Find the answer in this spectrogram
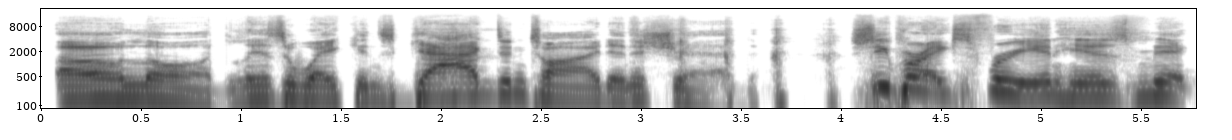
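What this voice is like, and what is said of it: Put-on accent while reading. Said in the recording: “Everybody's loving your accent. Keep going.”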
